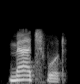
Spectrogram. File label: "matchwood", Indian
